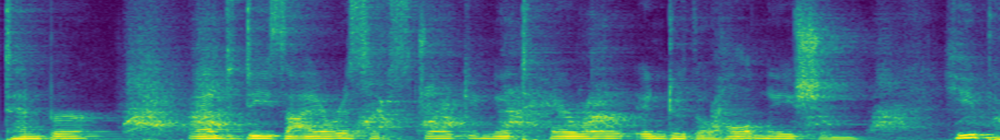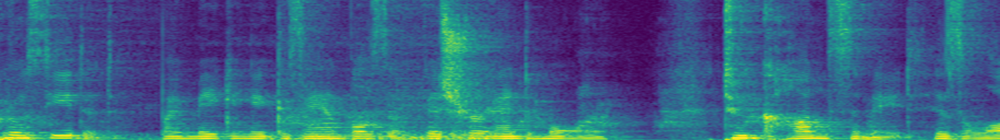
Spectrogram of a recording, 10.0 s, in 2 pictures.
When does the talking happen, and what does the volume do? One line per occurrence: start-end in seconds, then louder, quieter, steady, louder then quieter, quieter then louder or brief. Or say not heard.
0.0-9.9 steady.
